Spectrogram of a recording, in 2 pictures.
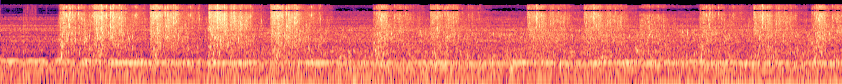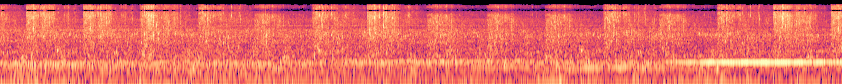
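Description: Water drones with a low, steady underwater rumble.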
